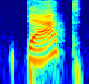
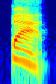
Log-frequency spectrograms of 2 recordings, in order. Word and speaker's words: that: the, this, that, those, is often pronounced as a dental D, which is actually a D on the teeth. So it's not that. Can you hear? It's not da, that, but that.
